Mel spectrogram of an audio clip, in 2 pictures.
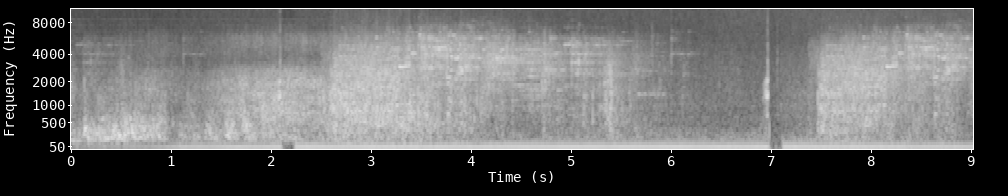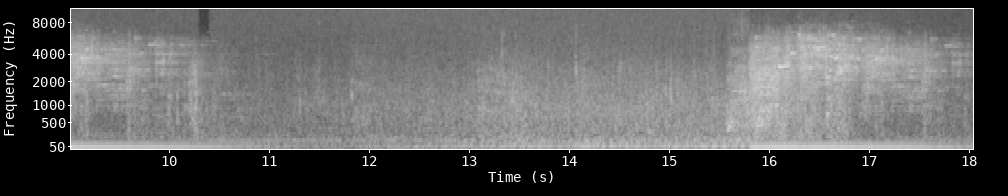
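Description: A car pushed at full speed smashes into a shop window: loud crashes of breaking glass burst out three times over a steady low engine rumble, each smash spreading into a long, hissing scatter of debris before fading.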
